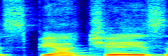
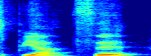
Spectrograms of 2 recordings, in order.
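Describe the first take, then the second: First: "spiace" with a clear ch, spee-AH-cheh; the proper way, "spiace" with ch; correct spiace. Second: "piazze" with a ts sound in place of ch; Z accent imitation. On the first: Shown as a demonstration. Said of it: "he says the letter Z instead of". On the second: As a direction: mimic his Piacenza accent, "piazze" with ts. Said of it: "It sounds like he says".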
